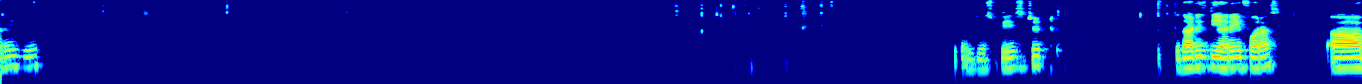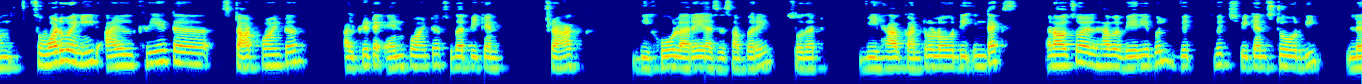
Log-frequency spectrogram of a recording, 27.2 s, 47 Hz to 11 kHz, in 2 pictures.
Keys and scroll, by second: 7.2 super+c, 8.2 super+e, 11.5 super+v.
